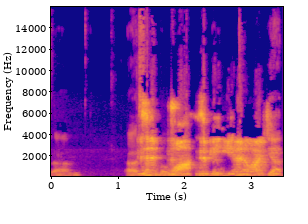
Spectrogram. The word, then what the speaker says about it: Benoit: Is it B-E-N-O-I-T? Yeah, Benoit, yeah.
